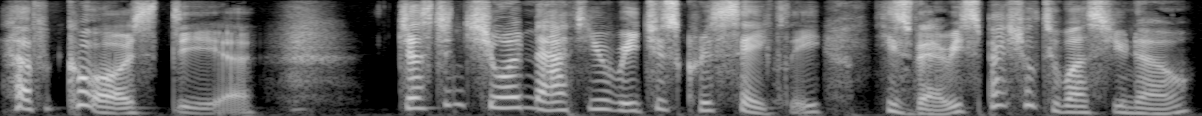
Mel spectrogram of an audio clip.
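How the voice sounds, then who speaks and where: A man voicing a kindly older woman, Santa's wife, in a gently doting storybook manner. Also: a little high, big pitch swings, measured pace, no echo, clean studio sound, voice pushed up, full character voice. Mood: fond, twinkling.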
